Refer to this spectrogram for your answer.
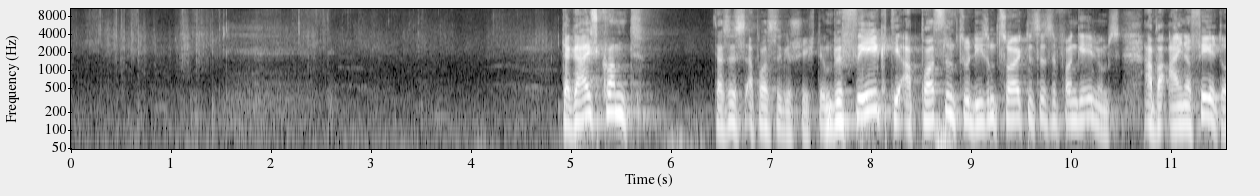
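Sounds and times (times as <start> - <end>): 
pages of a book being turned to Acts chapter 1: 0.0 - 1.6, 2.2 - 5.0
speech: 4.9 - 5.8, 6.4 - 11.5.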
